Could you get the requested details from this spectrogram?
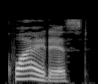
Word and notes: quietest: British English

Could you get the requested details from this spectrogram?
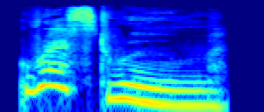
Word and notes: restroom: British English

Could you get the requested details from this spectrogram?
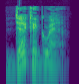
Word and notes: decagramme: British English

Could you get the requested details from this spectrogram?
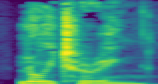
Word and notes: loitering: British English

